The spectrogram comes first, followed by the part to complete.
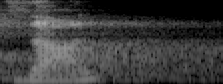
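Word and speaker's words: ذال: When we pronounce zal, you make sure whistle sound does not come, because this is a soft letter and we read it softly like zal, zal.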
